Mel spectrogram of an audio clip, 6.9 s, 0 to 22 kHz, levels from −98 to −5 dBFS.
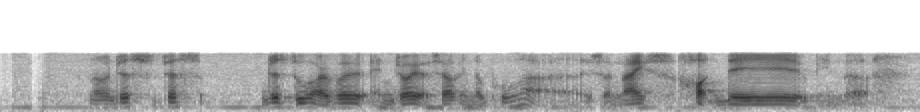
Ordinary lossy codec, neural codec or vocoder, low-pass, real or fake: none; none; 3.6 kHz; real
